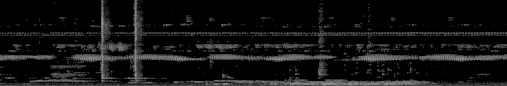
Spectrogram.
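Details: On a cold night at a garden camp shelter, crickets keep up a steady high-pitched trill while two sharp clicks sound near the start and a soft, lower murmuring noise swells midway.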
